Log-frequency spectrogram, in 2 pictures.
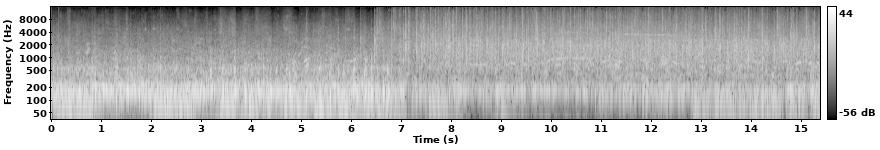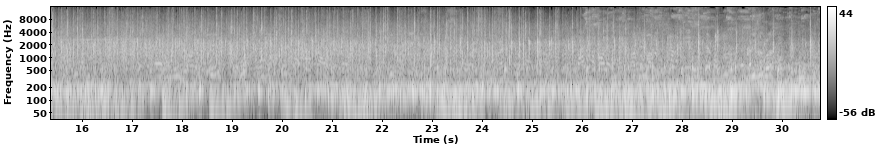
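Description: Audience applause in a large sports hall, breaking out about seven seconds in and carrying on steadily as the drum corps leaves the floor.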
